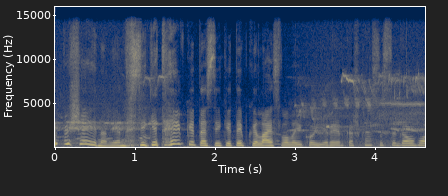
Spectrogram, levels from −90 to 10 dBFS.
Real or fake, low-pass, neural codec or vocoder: real; 14.4 kHz; none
